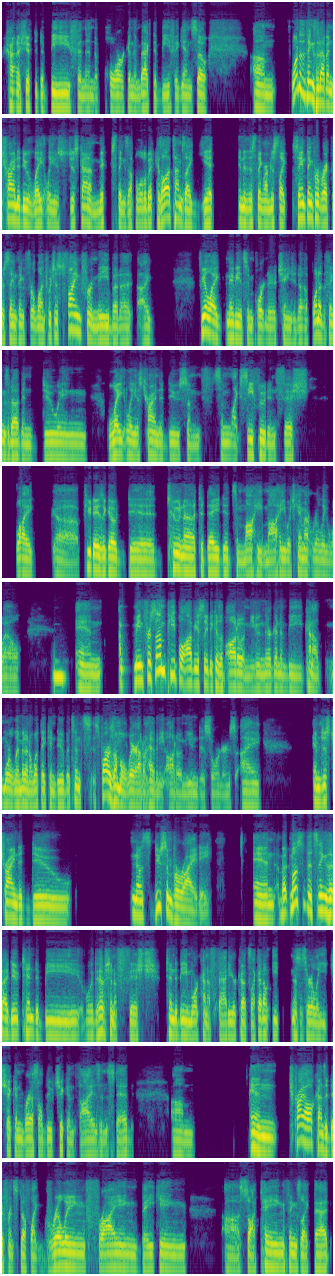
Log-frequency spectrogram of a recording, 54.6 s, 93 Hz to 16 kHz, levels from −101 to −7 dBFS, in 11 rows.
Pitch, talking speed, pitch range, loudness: 120 Hz, 235 wpm, 110-130 Hz, -19 LUFS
